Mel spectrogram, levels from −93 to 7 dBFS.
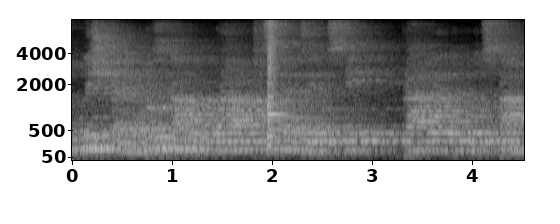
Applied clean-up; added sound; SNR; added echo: none; Snare drum; 5 dB; reverberation time 2.1 s.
